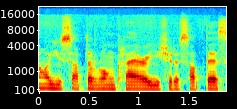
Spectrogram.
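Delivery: ordinary delivery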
